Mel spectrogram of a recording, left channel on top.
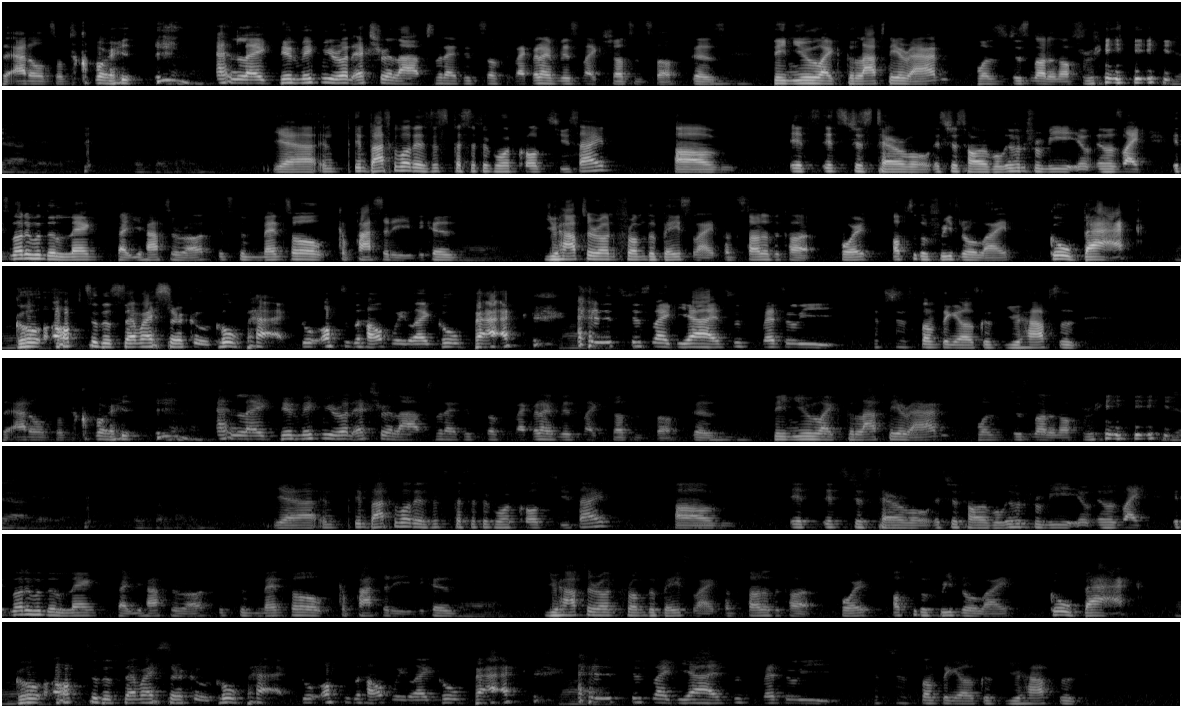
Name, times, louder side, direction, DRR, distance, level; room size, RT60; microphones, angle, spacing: voice 1, 0.0-1.9 2.1-7.1 7.7-9.5 9.8-11.7 14.5-17.9 18.5-19.1 19.7-23.2 23.5-28.1 29.0-31.7 32.0-32.2 32.5-33.7 34.1-34.8 35.5-43.7 44.2-46.1, left 9 dB, 85° left, 0.3 m, -29 dB
voice 2, 1.6-2.0 7.0-7.5 11.6-12.5 13.1-13.8 18.7-18.9 26.1-26.4 28.0-28.6 32.9-33.0 35.3-36.1 40.9-41.4, equal, 5° right, 2.5 m, -54 dB
7.8 x 7.2 x 4.0 m
head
